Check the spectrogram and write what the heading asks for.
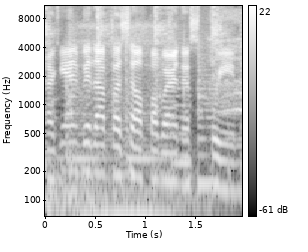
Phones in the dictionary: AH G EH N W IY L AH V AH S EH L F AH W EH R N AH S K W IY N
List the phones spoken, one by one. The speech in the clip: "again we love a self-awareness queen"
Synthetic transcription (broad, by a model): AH G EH N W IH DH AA P AH S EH L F AH W EH R N AH S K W IY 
